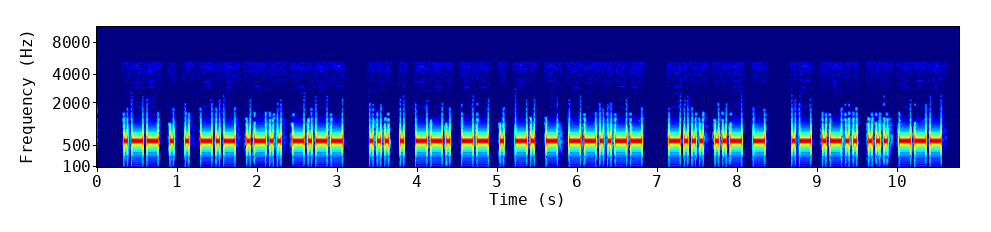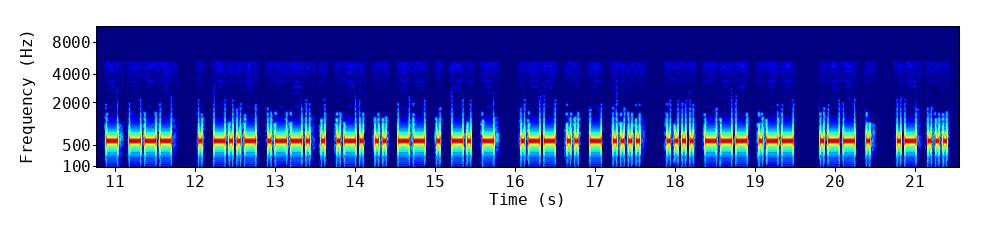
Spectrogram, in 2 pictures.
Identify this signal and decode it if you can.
Morse code, heard as a keyed tone, about 25 wpm, 600 Hz. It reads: WEEKLY SEGMENT, BUT ALSO TO EXPERIMENT WITH HOW WE AS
